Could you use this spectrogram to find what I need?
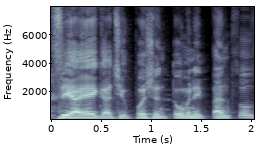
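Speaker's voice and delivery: put-on Austrian accent. Quoting a line from a movie scene: Arnold Schwarzenegger accent. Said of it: "your Arnold, your Austrian accent there".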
